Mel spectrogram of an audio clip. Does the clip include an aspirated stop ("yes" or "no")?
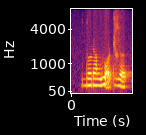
no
